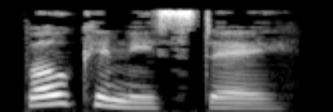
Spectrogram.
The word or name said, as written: bouquiniste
